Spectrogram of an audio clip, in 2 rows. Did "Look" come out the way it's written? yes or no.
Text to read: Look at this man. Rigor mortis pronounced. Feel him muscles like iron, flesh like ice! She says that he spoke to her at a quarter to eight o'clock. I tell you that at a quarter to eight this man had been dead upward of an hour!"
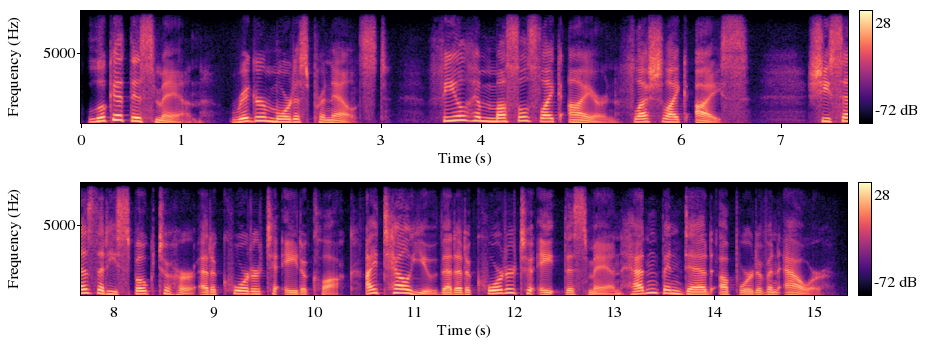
yes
